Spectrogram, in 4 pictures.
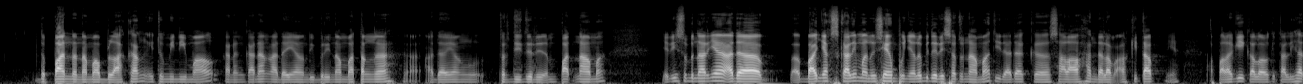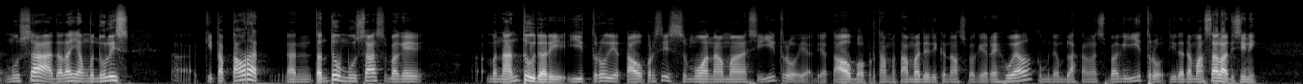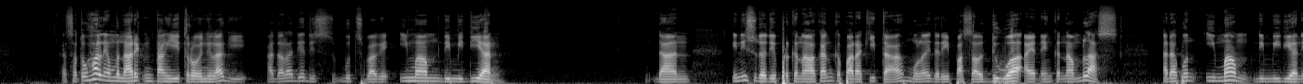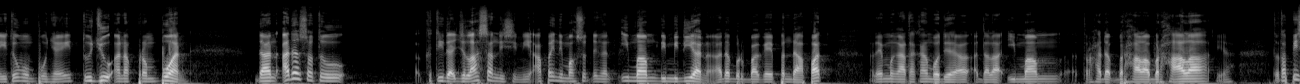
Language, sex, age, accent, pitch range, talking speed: Indonesian, male, 20-39, native, 115-145 Hz, 165 wpm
